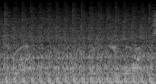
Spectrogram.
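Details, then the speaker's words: Kawasaki KLR650 single-cylinder after MegaCity Performance carb correction kit install: steady thumping idle with even pulses, rising as the mixture screw is backed out from the idle-drop point toward peak rpm, then an eighth turn more. "loosen it until it comes back up and then once it does at peak rpm i want to go about another eighth of a turn"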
